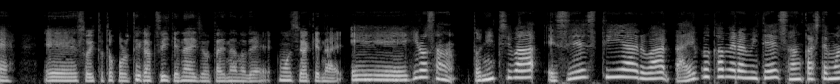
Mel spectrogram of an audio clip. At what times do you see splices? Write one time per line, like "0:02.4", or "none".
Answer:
0:03.5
